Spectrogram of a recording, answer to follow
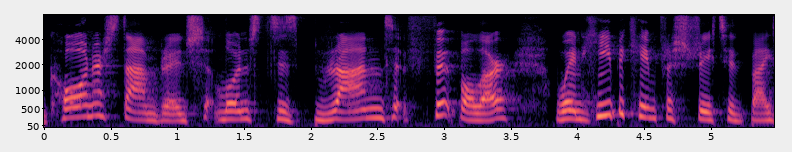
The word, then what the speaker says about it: FootballHer: Hello, congratulations on FootballHer. Thank you very much. Thank you for having me. Am I saying it right? FootballHer? Yeah, FootballHer. Yeah. FootballHer? Yeah, FootballHer. FootballHer. Just like footballer with a H.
